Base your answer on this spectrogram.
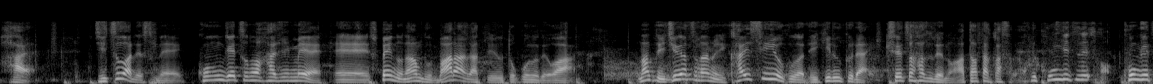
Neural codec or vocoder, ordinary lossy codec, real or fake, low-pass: codec, 16 kHz, 2 kbps, FunCodec, trained on Chinese and English, 25 frames a second; none; fake; none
